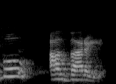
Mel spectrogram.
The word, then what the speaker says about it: Bufo alvarius: ceremonies for, and I'm going to try and pronounce it. This is going to be a laugh now. Is it Bufo Alvarius? Bufo Alvarius.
